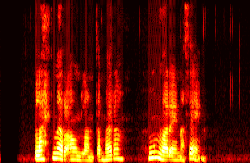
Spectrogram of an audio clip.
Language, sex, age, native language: Icelandic, female, 60-69, Icelandic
